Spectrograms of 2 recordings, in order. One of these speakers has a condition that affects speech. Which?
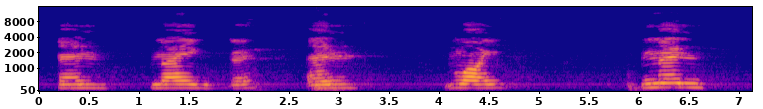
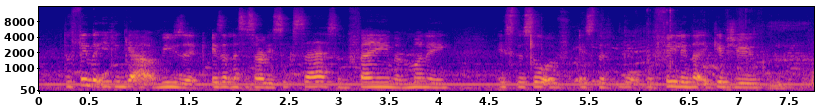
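The first: cerebral palsy.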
